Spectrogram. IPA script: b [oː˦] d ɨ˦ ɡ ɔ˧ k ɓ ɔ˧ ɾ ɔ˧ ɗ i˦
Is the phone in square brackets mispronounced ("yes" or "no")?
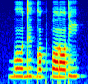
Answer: no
